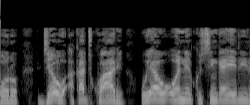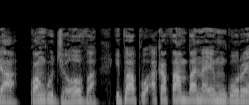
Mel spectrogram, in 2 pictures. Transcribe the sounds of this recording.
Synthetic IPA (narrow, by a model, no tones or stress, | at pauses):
d͡ʒe̞ɦuʔakati̥kwaːɾi | ujauone̞kuʂiŋɡaiɾirakwaŋɡud͡ʒe̞ɦo̞ːvʱa | ipapo̞ʔakafambanaje̞muŋɡo̞ɾoja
